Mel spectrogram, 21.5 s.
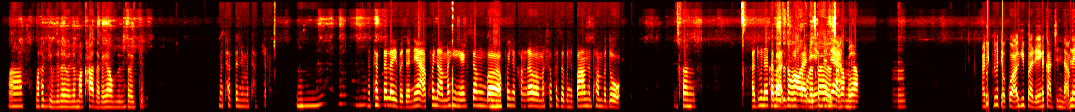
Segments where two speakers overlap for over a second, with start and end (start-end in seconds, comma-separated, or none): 15.4-16.7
